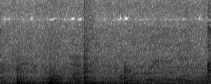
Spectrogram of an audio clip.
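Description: Indistinct speech: a few short, muffled syllables that are not clear enough to make out words.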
